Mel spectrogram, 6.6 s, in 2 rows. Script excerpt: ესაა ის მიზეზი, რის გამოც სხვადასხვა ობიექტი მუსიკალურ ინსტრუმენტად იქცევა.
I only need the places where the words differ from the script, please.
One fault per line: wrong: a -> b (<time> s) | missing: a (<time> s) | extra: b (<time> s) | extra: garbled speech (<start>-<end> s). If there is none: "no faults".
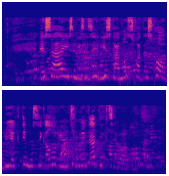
no faults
